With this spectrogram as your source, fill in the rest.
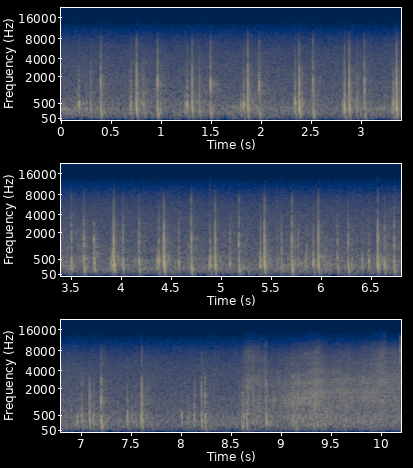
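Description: A medium-sized, soft-sided zippered makeup pouch made of iridescent holographic vinyl or plastic with black polka dots, hollow and seemingly padded, is held in both hands and scratched and squeezed with fingertips and nails. It gives a quick run of short, sharp crinkly crackles, and near the end these blend into a softer, continuous rustling hiss.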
